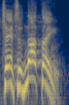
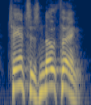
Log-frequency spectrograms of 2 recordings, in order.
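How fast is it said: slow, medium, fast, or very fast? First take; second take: very fast; medium. First: It is said fastest, run together. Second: It is said a bit faster.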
